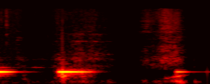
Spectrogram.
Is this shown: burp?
no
